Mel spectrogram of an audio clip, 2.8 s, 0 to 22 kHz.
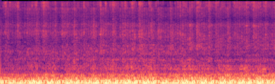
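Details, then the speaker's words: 1966 Plymouth Fury III 5.9L carbureted V8 with a new Carter P4594 electric fuel pump at about 6.5 psi: deep, steady idle with no pump whine or buzz audible, exhaust leaks present; normal idle with a quiet fuel pump. "quiet as you please"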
